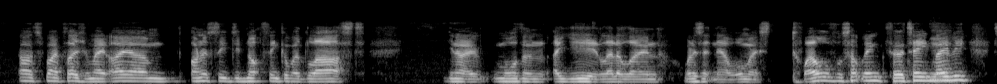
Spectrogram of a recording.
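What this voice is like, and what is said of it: Australian accent with slight English tinge. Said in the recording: “You've gained a bit of a Pommy accent, I reckon ... reckons I haven't lost my Australian accent”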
